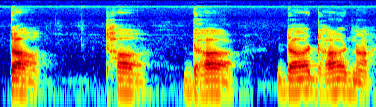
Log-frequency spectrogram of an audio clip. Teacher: जिन वर्णों का उच्चारण मूर्धा से बोले जाते हैं उन्हें मूर्धन्य कहते हैं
